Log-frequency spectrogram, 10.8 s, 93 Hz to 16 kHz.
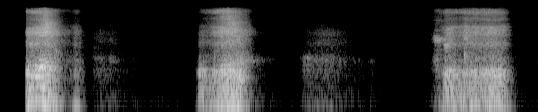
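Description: Slow, loud snoring breaths about 16 a minute, each harsh rattling breath followed by a softer one; ordinary snoring.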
